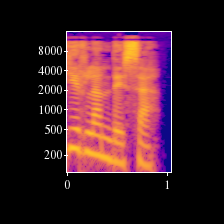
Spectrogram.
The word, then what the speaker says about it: irlandesa: There is an accent on irlandés, so the stress is where the accent is, and on the second to last syllable of irlandesa, where there's no accent.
